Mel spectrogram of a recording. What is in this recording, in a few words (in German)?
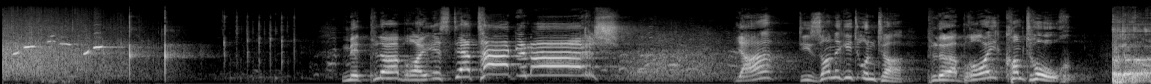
Werbung; otto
